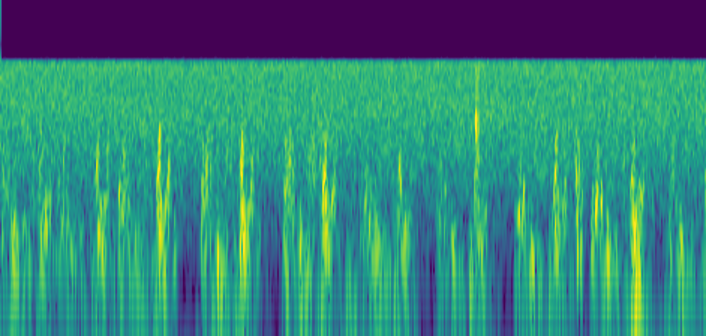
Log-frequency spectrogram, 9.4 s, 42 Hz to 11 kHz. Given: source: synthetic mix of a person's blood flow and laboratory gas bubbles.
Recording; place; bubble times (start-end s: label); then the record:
Doppler ultrasound of blood flow; precordium
6.32-6.41 s: bubbles
7.66-7.79 s: bubbles
From the record:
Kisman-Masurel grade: 122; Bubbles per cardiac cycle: 1 to 2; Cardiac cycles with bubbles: 10 to 50%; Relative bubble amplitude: moderate (0.250 to 0.450); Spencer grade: 2 (many but less than half of the cardiac periods contain bubble signals, singularly or in groups); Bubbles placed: anywhere in the cardiac cycle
